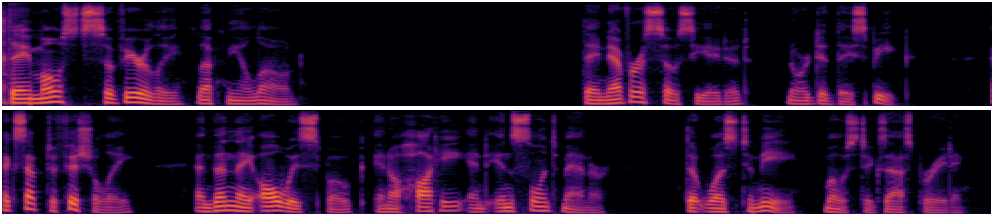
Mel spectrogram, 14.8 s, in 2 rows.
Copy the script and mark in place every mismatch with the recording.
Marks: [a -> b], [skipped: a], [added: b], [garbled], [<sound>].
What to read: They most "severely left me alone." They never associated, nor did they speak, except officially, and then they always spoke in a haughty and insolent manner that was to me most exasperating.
They most "severely left me alone." They never associated, nor did they speak, except officially, and then they always spoke in a haughty and insolent manner that was to me most exasperating.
